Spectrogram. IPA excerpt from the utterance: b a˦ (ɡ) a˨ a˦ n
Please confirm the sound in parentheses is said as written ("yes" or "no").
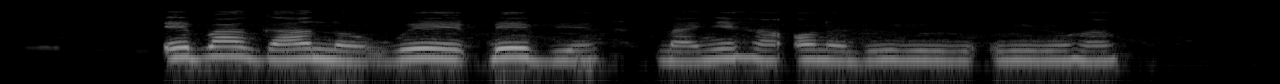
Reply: yes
